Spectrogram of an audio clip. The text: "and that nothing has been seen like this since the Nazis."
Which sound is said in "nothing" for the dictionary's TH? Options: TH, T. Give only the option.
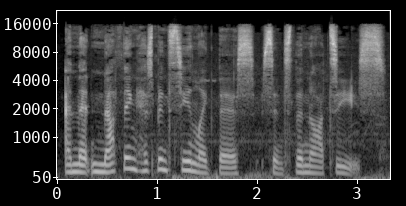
TH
